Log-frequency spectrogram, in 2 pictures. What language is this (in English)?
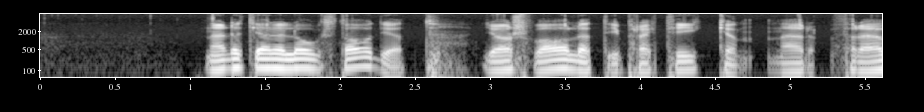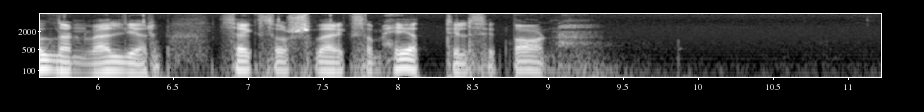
Swedish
